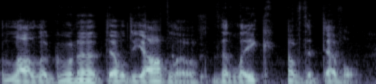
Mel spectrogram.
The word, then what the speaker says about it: Laguna del Diablo: You got to say it with the accent, Chad. Otherwise, you're going to pronounce it wrong.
